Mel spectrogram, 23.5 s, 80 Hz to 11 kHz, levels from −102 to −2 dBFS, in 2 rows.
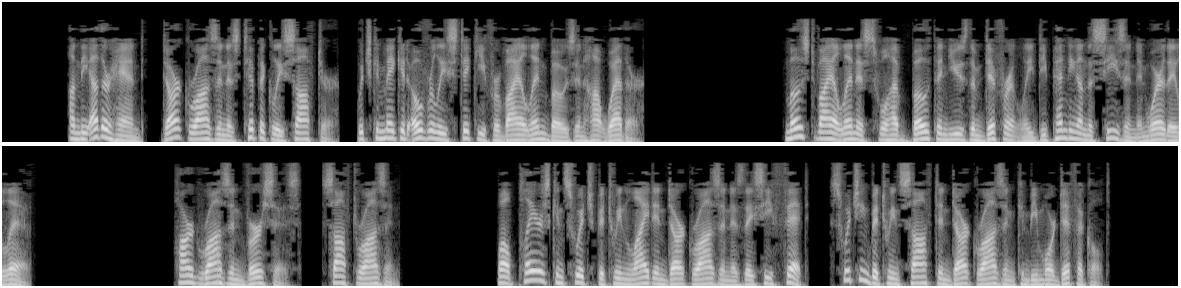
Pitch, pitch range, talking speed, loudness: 125 Hz, 105-150 Hz, 170 wpm, -20 LUFS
